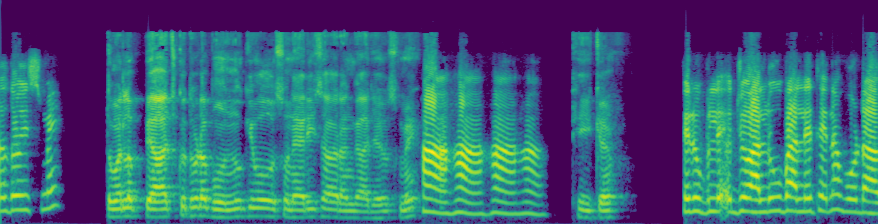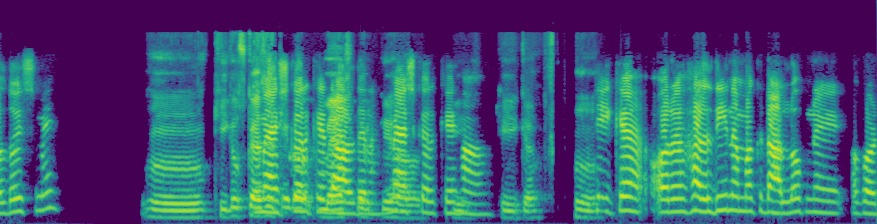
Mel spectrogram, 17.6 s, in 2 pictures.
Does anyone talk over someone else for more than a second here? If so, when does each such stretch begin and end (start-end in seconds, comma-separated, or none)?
11.4-13.6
